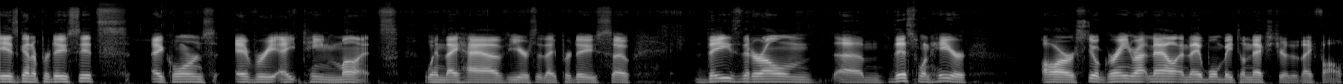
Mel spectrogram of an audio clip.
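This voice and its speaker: A man with a Southern US accent at a fairly slow pace, in monotone, flat intonation. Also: medium pitch for a man. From US South. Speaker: homesteader YouTuber. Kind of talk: casual vlog tutorial. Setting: outdoors. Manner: casual with fillers and stammers.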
